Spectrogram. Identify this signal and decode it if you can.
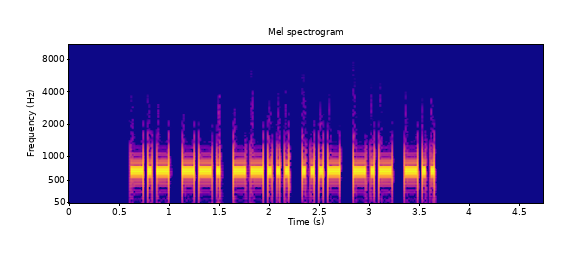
Morse code, heard as a keyed tone, about 28 wpm, 700 Hz. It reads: KG7VKD
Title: USA Call Signs - 6 Characters - 2x Character Spacing - 28wpm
